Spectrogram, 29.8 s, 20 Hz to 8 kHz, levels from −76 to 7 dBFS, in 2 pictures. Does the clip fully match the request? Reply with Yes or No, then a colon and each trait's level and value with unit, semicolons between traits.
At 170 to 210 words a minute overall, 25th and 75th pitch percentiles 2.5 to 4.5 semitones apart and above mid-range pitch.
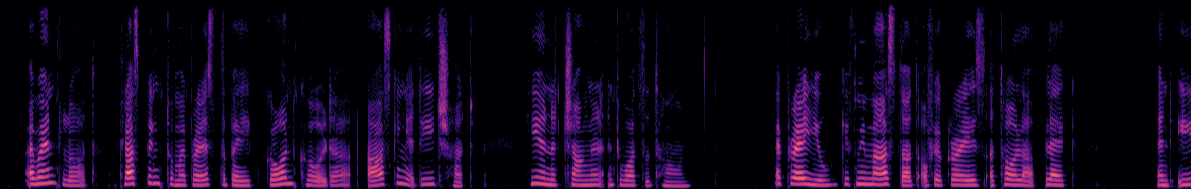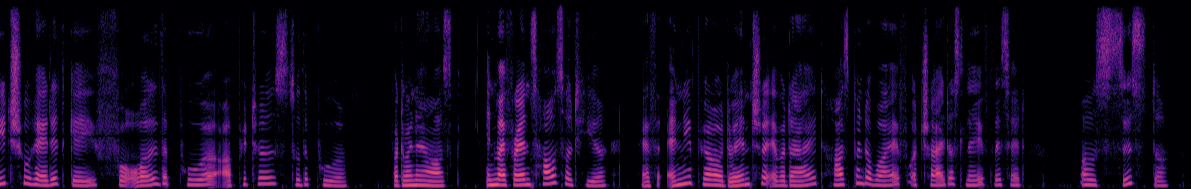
No: average, 160 wpm; average, 3.4 semitones; high, 215 Hz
